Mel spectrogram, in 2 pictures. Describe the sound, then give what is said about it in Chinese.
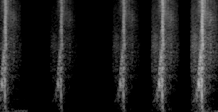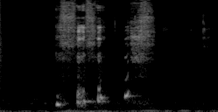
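Five sharp whip lashes strike a person's back in a quick, uneven series, each a loud snap with a brief swish, followed by strained vocal cries muffled by a towel stuffed in the mouth. “被毛巾堵住嘴巴就叫不了了呢，那就先用鞭子在你背上抽一下。”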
